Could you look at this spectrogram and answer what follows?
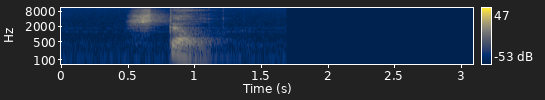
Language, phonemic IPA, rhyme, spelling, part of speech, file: Dutch, /stɛl/, -ɛl, stel, noun / adjective / verb, Nl-stel.ogg
- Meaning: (noun) 1. couple, pair 2. group, set, collection 3. a couple (of), a few; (adjective) alternative form of stil; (verb) inflection of stellen: first-person singular present indicative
